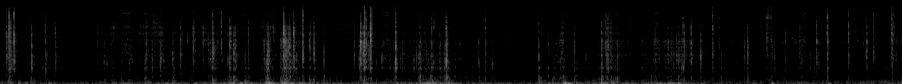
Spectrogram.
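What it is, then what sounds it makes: Thermal paper receipt being crumpled. A white thermal paper receipt of thin paper is folded flat on a table, then gathered and crumpled with the fingertips of both hands. Dense, bright crinkling and crackling fills the clip, with sharp paper snaps that sound almost like tearing and soft patter in between, all at a fairly quiet level.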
